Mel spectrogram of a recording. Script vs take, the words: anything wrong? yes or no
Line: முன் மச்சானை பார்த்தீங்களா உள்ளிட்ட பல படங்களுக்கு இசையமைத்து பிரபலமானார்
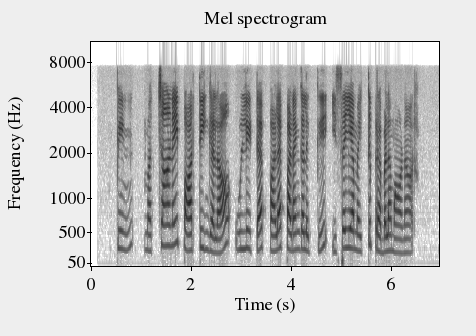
yes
